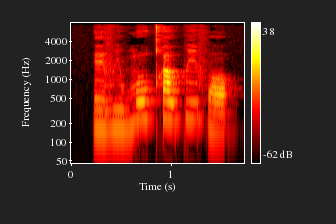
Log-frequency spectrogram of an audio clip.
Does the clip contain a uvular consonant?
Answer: yes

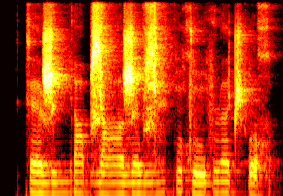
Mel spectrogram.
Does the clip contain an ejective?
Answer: yes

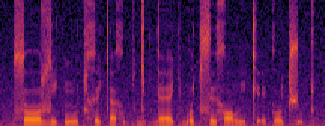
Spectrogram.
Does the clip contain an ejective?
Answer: no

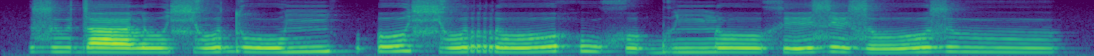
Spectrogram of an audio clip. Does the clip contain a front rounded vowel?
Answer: no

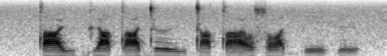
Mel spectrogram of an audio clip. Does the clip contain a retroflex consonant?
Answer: no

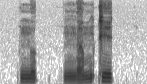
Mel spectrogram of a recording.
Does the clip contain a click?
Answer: no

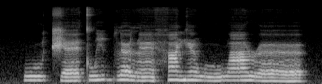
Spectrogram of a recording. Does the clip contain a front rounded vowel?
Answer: yes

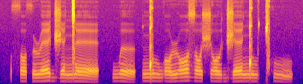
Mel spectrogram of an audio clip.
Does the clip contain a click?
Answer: yes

